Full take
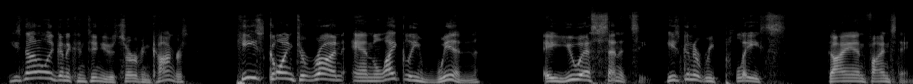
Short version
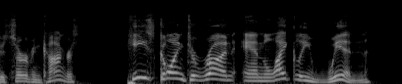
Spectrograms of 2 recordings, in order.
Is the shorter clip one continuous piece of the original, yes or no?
yes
